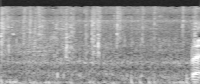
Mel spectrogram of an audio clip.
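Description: Low rumble of wind and riding noise on a handheld phone's microphone while cycling along a trail, with scattered faint clicks. A voice begins right at the end.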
